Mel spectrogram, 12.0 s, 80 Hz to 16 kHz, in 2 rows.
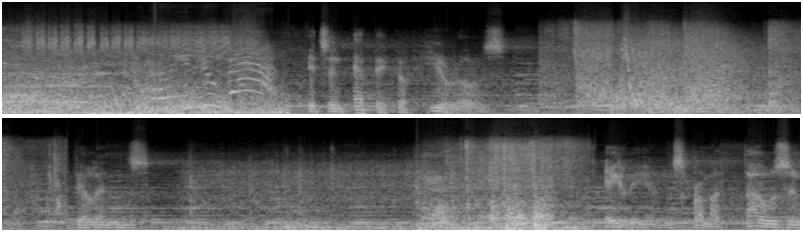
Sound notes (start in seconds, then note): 0.0 explosions; 4.4 explosions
